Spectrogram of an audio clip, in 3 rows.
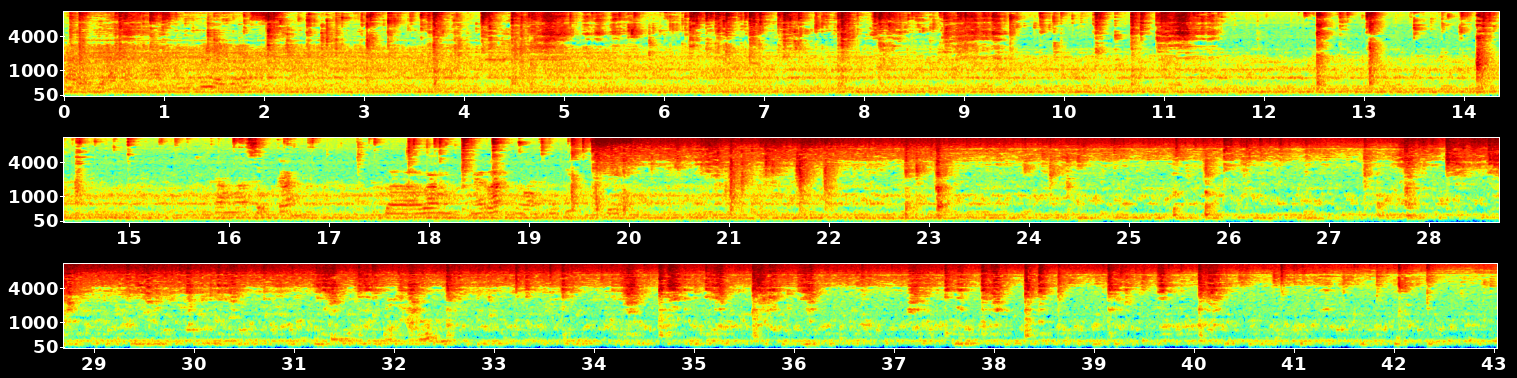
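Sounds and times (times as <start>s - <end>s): shallots sizzling in hot oil: 0.0s - 11.7s, 19.4s - 43.0s.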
